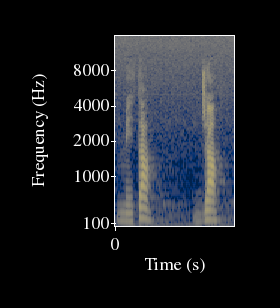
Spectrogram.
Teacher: le parole tronche, scusate, con accento sull'ultima sillaba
